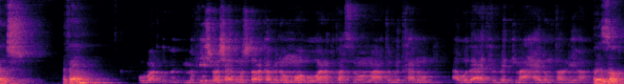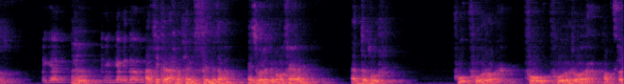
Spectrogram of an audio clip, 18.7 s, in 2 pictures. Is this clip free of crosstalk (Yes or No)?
Yes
